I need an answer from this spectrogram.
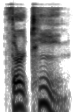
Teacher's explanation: The secret is the stress. For teen 13 to 19, the stress is on the end.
